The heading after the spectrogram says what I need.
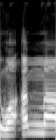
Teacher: واو کی ادائیگی ہوتی ہے ہونٹوں کی گولائی سے. دونوں ہونٹ جب گول کرتے ہیں تو ادا ہوتا ہے واو، اور واو پر زبر ہے، اس کو کھینچنا نہیں ہے.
